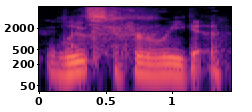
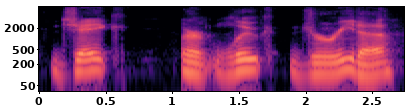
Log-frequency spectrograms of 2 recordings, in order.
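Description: First: The first name starts with an L sound. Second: The first name starts with a J sound. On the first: The speaker calls it right. "That's better" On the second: The speaker calls it wrong. "As opposed to Juke Jurita"

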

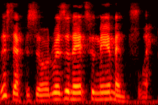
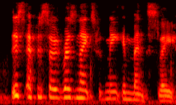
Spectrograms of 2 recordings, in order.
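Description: First: It is read in a broad Yorkshire accent. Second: It is read in a plain, neutral accent.

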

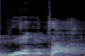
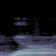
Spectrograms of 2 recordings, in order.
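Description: First: It is said with a Nigerian accent. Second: It is said with an American accent.

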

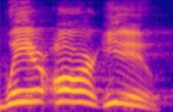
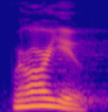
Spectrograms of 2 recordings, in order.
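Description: First: It is said harshly and loudly. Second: It is said softly and gently.

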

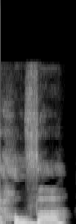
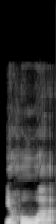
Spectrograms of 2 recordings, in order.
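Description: First: The middle consonant is a V sound. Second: The middle consonant is a W sound. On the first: This is not the ancient pronunciation. The speaker calls it wrong. "They didn't say Yehovah" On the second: This is the ancient pronunciation. The speaker calls it right. "It would be Wah"

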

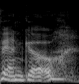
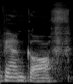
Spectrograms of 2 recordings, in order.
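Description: First: The name is said in a non-British way. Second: The name is said in the British way. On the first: This is the form the household does not use. "instead of Van Gogh" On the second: This is the form the household uses. "why do we say Van Gogh"

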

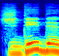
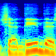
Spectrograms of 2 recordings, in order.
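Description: First: The first vowel is reduced to a short schwa. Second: The first vowel is a full, long vowel. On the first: The word is said inside a flowing sentence. "ג'דידה זה זורם הרבה יותר בקלות" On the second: The word is said on its own. "במקום להגיד ג'דידה, שזה ככה אולי בתחילת משפט, או מילה שאני מציין לבד"

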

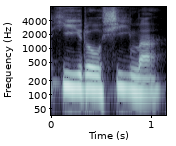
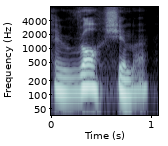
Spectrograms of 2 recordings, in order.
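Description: First: All syllables get equal stress. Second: One syllable is stressed more than the others. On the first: The speaker calls it right. "Japanese always puts equal stress on all words" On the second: The speaker calls it wrong. "not Hiroshima"

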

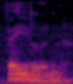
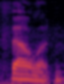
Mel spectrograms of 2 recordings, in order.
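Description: First: The name does not rhyme with Helen. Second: The name rhymes with Helen. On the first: The speaker calls it wrong. "everybody says Thelin" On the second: The speaker calls it right. "but it's Thelin, like my mother Helen"

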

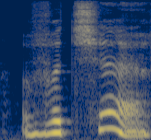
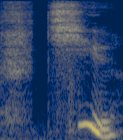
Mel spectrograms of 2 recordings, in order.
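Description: First: The syllable begins with a voiced V sound. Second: The syllable begins with a voiceless F sound. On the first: The speaker calls it wrong. "It's very tempting to say vche for this syllable" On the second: The speaker calls it right. "don't do it. It's fchi"

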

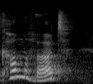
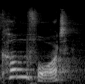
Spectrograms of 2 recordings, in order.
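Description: First: The second syllable is reduced to a weak schwa. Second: The second syllable has a full, rounded O vowel. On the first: The speaker calls it right. "sang the first as comfort" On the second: The speaker calls it wrong. "went on to sing the rest as comfort, apparently thinking that he was wrong in the first place"

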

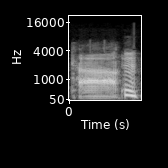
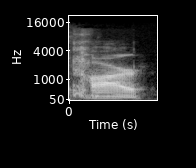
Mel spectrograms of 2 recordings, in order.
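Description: First: The final R is dropped, Boston style. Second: The final R is clearly pronounced.

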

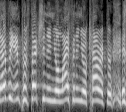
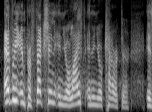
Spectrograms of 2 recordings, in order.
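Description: First: The phrase is spoken at a quick pace. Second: The phrase is spoken at a slower pace. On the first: "Did I say it too fast?" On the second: "I'll slow it down"

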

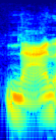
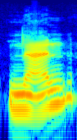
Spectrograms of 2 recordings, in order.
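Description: First: The syllable has a low dipping tone. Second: The syllable has a rising tone. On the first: The speaker calls it wrong. "I always said it in the third tone" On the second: The speaker calls it right. "in the second, in the correct tone"

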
